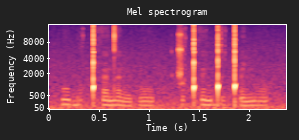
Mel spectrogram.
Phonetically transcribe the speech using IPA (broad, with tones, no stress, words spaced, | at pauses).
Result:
u˦˨bu˦ǃʰɛ̃˦dɛ̃˨ŋ | u˨ | ʈ͡ʂu˨ǃʰẽ˦ɡ͡ǃɪ˦˨ǃʼɛ̃˨ ɲu˨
